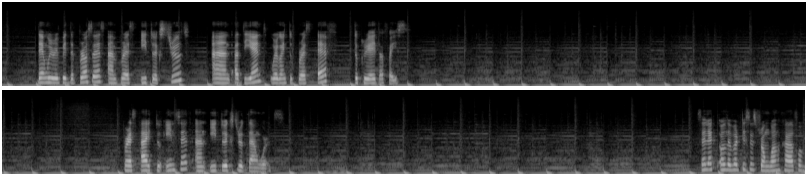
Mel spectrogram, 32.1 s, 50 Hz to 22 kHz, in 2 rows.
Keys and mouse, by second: 0.3 e, 2.0 z, 3.3 click, 4.5 g, 4.6 z, 5.4 click, 5.7 s, 7.4 click, 7.8 e, 8.4 z, 9.7 click, 10.2 s, 10.9 click, 11.4-13.9 middle drag, 14.1 f, 14.8 middle click, 15.4 shift+middle click, 16.0 middle click, 16.6 ctrl+s, 16.6 middle click, 18.1 i, 21.2 click, 22.3 e, 26.0 click, 26.4-27.7 middle drag, 29.4 click, 31.0 middle click.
